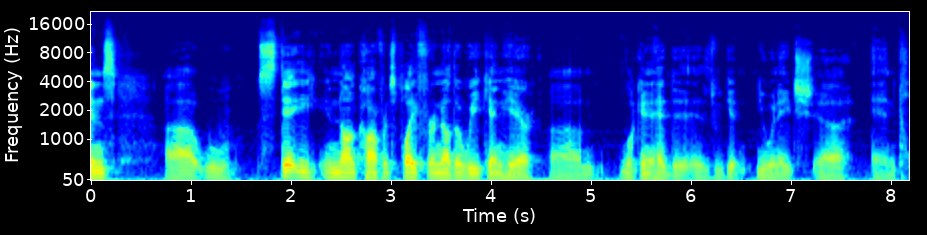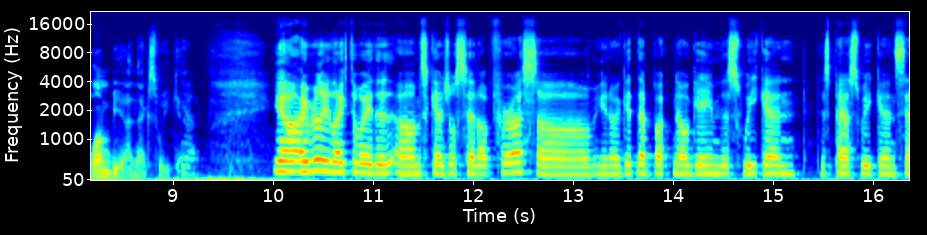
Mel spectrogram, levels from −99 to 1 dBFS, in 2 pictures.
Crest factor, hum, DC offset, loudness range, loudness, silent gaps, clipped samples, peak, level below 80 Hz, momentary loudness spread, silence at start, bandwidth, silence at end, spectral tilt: 22 dB; none; under 0.1%; 13 LU; -34 LUFS; none; under 0.1%; -14 dBFS; -60 dBFS; 20 LU; 0 s; 18.5 kHz; 0 s; -4.5 dB/octave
